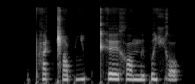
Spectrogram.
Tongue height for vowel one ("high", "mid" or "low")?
low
